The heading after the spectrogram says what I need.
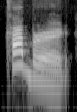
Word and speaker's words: cupboard: Bacanya bacanya bukan CBD tapi cover. P-nya silent.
